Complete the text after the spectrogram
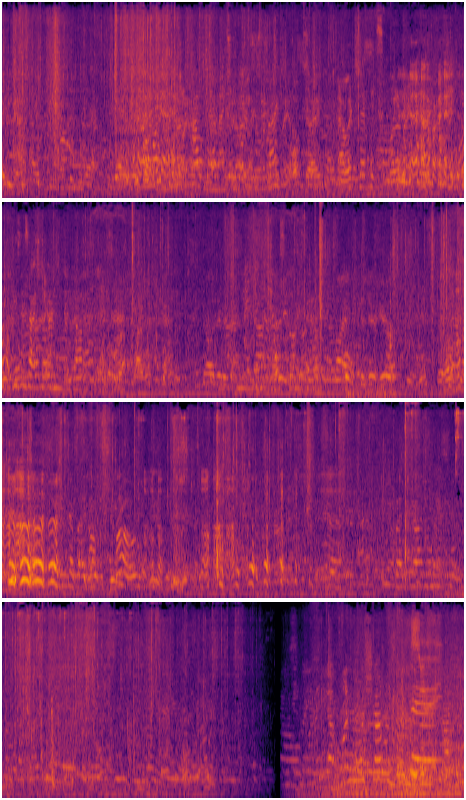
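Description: A crowd of adults chatters nearby outdoors.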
